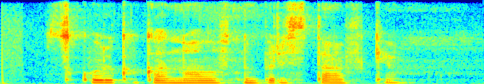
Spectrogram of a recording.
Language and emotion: Russian, neutral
